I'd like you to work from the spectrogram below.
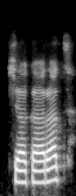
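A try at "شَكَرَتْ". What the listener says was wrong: Jangan sakarat. Iya, ro ya. Ro-nya tebal. Syakarot. Iya, jangan sakarat ya.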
